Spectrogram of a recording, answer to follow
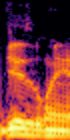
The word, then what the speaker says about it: Ghislaine: being with That's Ghislaine one thing I'm glad Maxwell I'm not.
